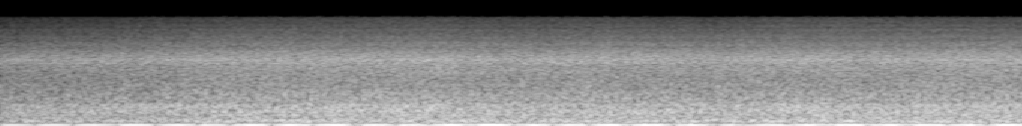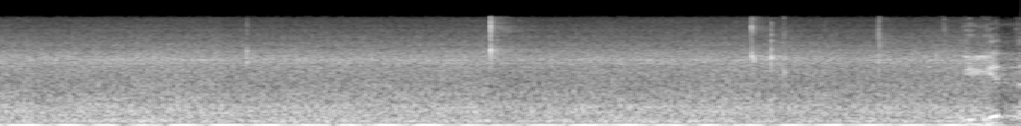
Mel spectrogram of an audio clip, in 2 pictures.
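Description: Steady mechanical hum with an even rushing noise, like a fan or air-handling unit running, with a couple of faint clicks near the end.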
